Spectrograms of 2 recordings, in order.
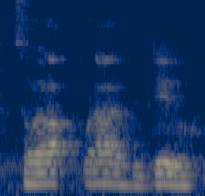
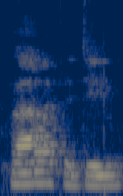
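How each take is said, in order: First: Talking through a mouthful; words round a bite of cookie; mouth full. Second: Said in the usual way. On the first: Real, not acted. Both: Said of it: "can't even speak".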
